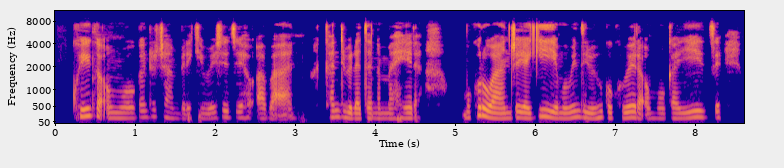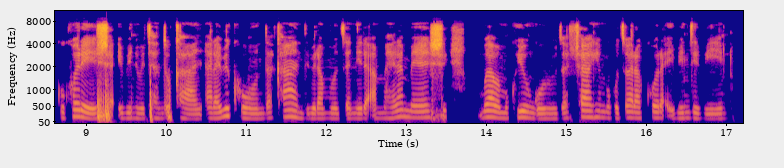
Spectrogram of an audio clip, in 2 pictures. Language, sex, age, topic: Rundi, female, 18-24, education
